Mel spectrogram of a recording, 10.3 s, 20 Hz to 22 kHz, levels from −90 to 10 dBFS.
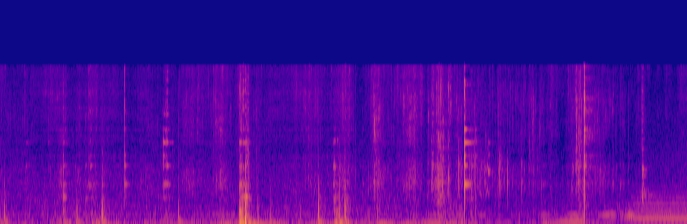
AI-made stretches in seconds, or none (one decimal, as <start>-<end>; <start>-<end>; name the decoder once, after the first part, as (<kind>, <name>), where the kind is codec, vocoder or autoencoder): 0.5-2.2 (codec, DAC); 4.0-5.3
